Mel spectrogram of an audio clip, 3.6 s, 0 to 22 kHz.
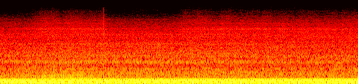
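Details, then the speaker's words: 2006 Chevy Cobalt SS after replacing all coil packs (previously not running on all cylinders, stalling at stops), about 110°F Phoenix: steady even idle with smooth low pulse, no misses or hunting, running way better. "Definitely running way better."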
